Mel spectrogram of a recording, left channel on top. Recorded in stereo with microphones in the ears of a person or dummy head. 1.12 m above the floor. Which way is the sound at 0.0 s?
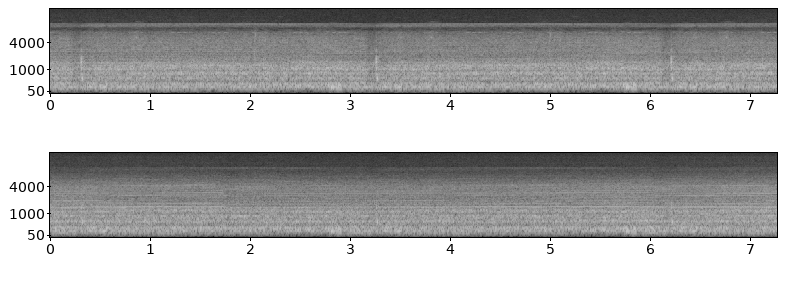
50° left (ahead or behind).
